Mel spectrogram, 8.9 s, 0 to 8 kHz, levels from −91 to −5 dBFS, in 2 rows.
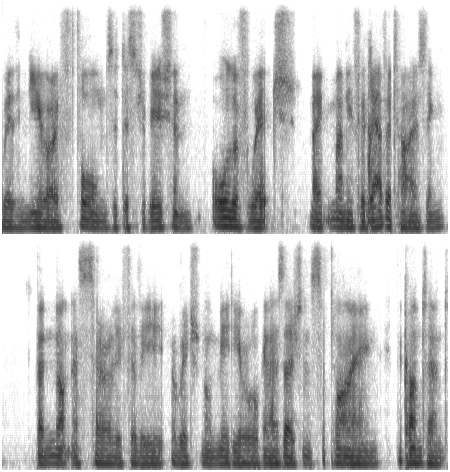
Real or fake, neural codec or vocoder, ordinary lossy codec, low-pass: fake; codec, 16 kHz, 4 kbps, FreqCodec, smaller model; Opus, 24 kbps; 7.2 kHz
